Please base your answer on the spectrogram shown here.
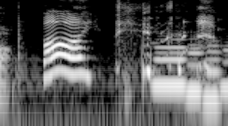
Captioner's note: giggles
